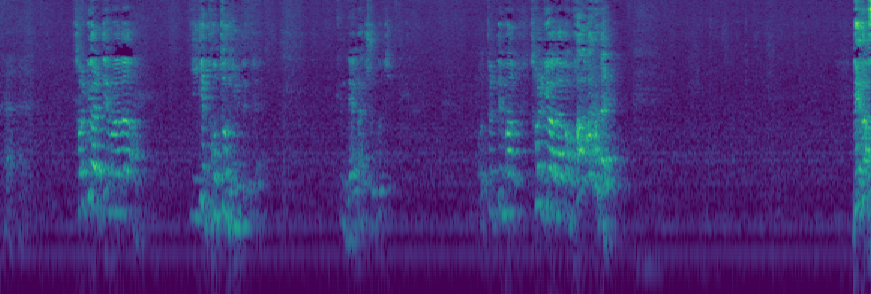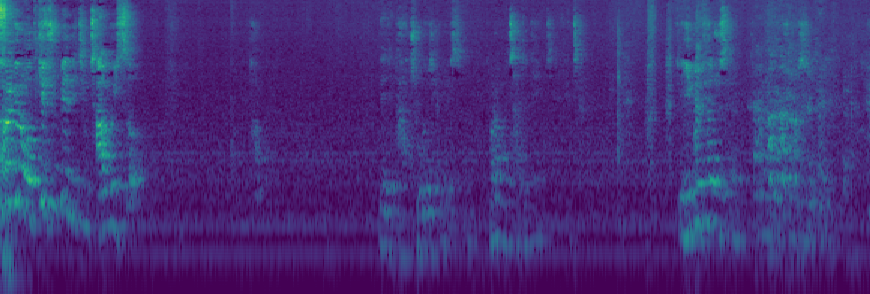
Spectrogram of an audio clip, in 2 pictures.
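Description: A young man speaks with emphasis into a microphone in a slightly echoing room, pausing between phrases.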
